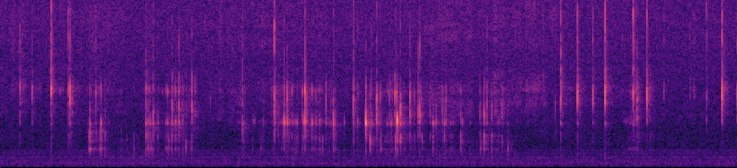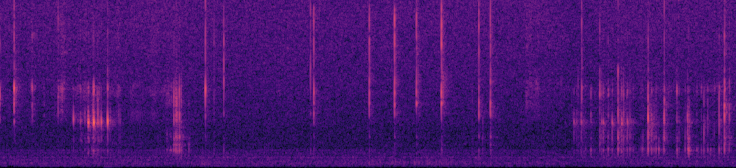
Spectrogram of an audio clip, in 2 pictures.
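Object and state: Plastic makeup jar.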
